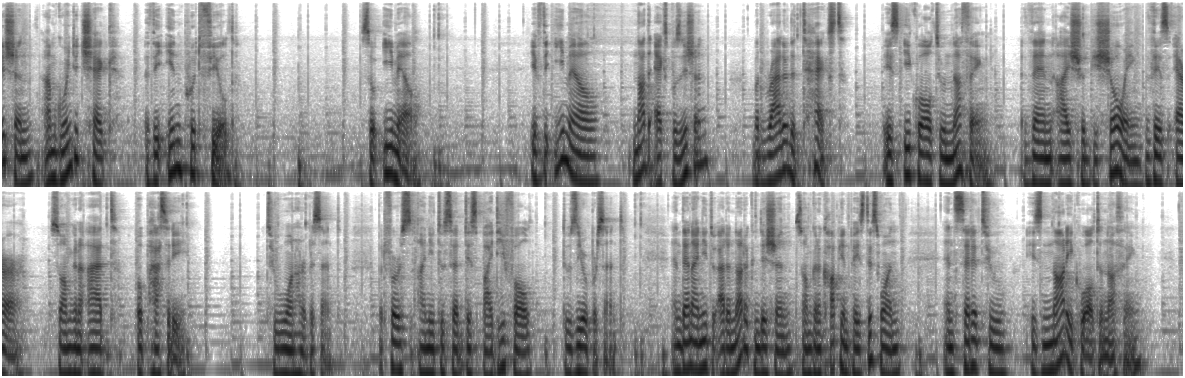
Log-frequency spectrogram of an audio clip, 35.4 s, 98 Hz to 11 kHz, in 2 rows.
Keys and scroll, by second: 29.0 super+c, 30.3 super+v.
